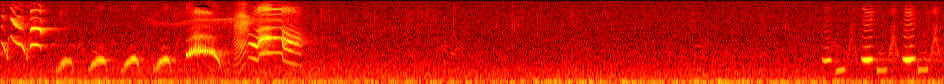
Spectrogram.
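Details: Iraúna-de-bico-branco (solitary black cacique) gives a run of short upward-hooked notes and a harsh buzzy burst, then after a pause a series of paired low hoots over faint background hiss.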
